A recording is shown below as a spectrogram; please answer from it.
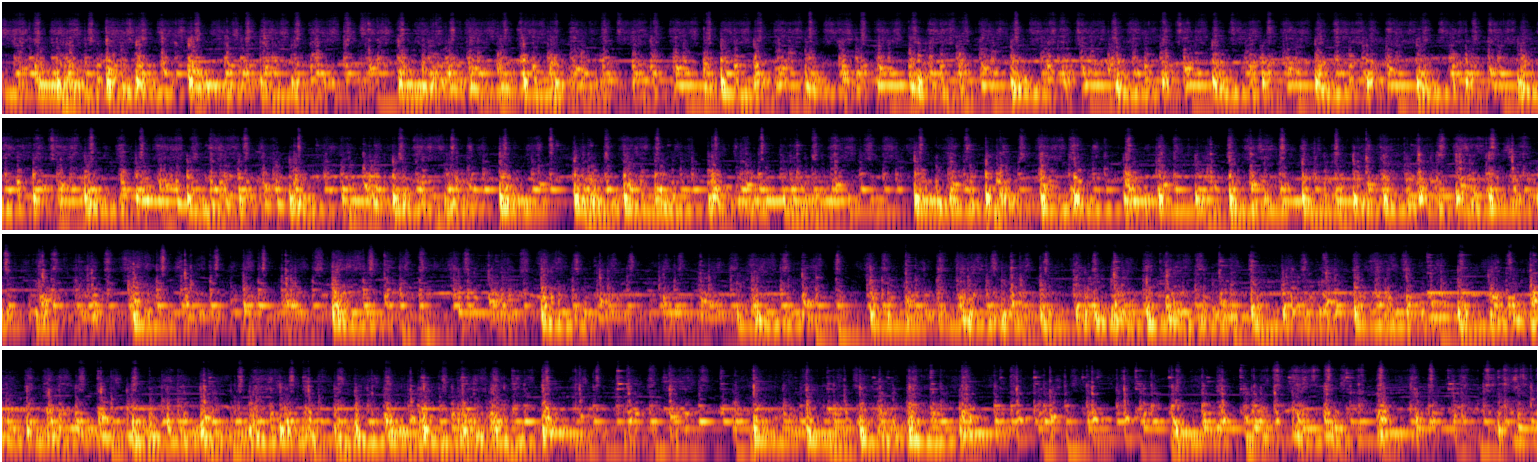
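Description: Drum and percussion music with fast wooden clicks over a steady held tone, playing without a break.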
